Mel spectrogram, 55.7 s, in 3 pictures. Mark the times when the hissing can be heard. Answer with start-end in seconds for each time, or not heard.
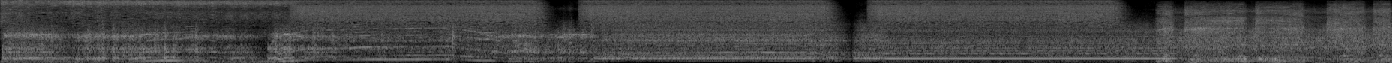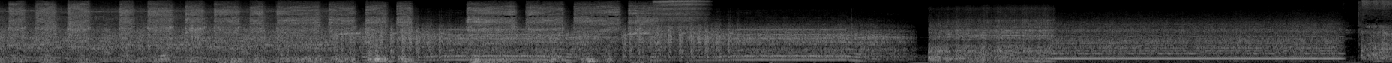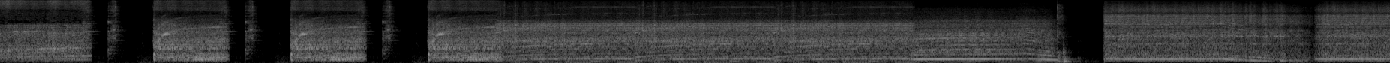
0.0-28.1.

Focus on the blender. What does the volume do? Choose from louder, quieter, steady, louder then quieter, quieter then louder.
steady.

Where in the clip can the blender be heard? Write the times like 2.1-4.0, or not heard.
0.0-55.6.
